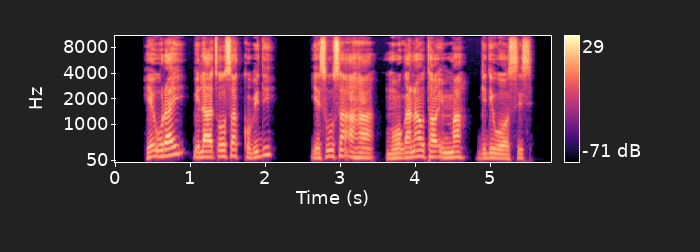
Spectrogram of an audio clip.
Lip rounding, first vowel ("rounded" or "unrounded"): unrounded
